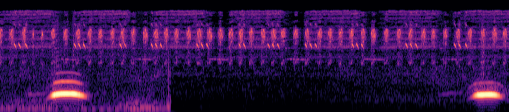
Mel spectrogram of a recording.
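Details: Little cuckoo-dove uttering two rounded, hollow coos four seconds apart; a low buzzing rumble fades after the first, while high insect chirps pulse steadily.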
